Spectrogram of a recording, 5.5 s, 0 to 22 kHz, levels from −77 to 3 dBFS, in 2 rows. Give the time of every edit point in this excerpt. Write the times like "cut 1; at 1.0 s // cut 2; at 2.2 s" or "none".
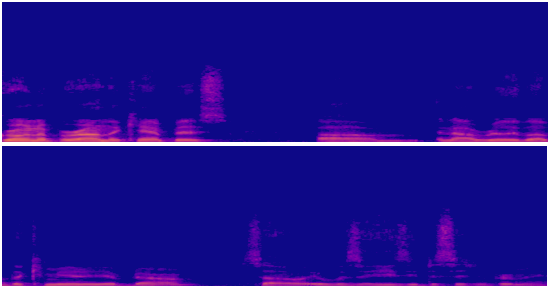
none

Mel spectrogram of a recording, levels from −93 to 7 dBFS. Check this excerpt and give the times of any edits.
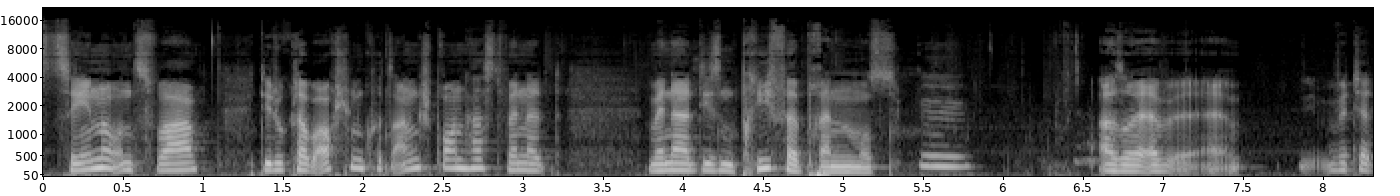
none

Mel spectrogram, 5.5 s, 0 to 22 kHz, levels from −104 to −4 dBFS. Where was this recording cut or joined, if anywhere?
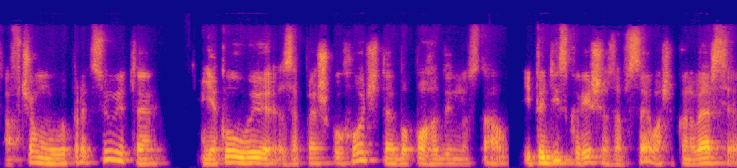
cut 1; at 3.8 s

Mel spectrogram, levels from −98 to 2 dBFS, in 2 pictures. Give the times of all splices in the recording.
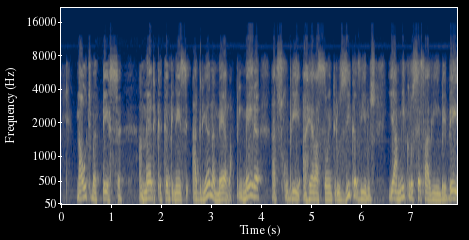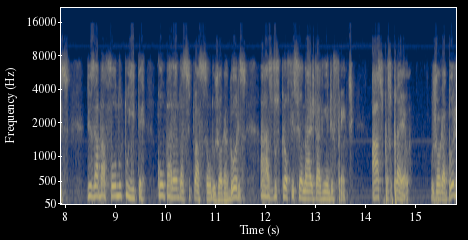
none

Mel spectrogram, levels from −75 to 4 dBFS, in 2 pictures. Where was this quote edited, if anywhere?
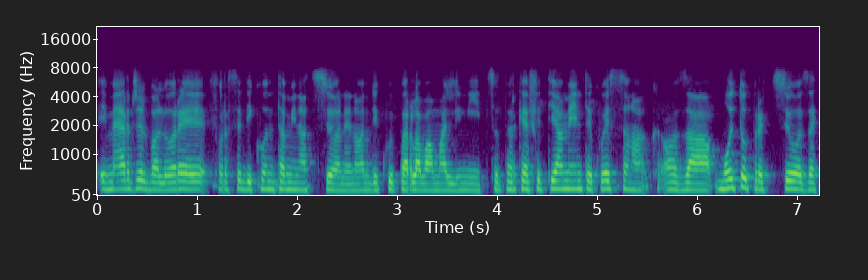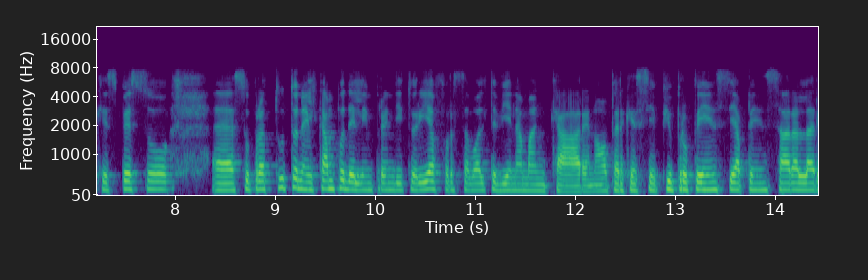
none

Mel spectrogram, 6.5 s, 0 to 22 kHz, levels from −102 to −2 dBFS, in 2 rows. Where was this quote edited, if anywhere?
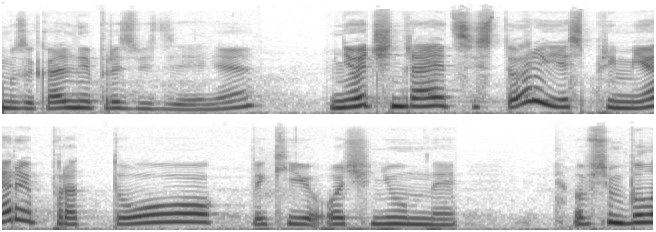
cut 1; at 1.6 s // cut 2; at 4.5 s

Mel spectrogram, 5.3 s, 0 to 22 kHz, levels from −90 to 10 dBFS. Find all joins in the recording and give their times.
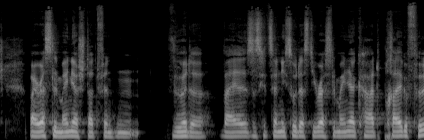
none

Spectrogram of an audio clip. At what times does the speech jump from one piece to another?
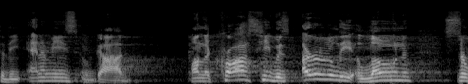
cut 1; at 1.9 s

